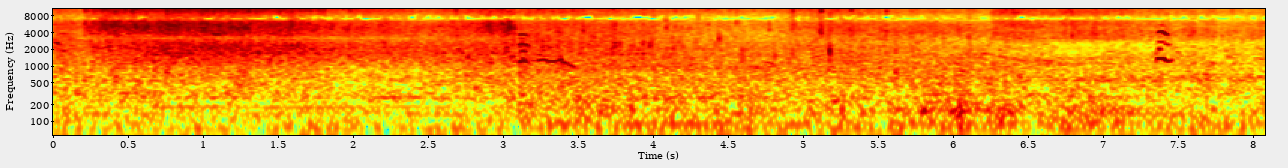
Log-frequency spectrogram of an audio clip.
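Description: Wind on the microphone and waves washing onto the lake shore, steady throughout, with a few faint gull calls: one about three seconds in and another near the end.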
